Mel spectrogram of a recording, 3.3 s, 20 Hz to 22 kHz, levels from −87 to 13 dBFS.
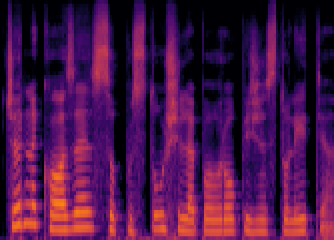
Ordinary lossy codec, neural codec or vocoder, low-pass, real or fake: none; codec, 44.1 kHz, 7.8 kbps, DAC; none; fake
